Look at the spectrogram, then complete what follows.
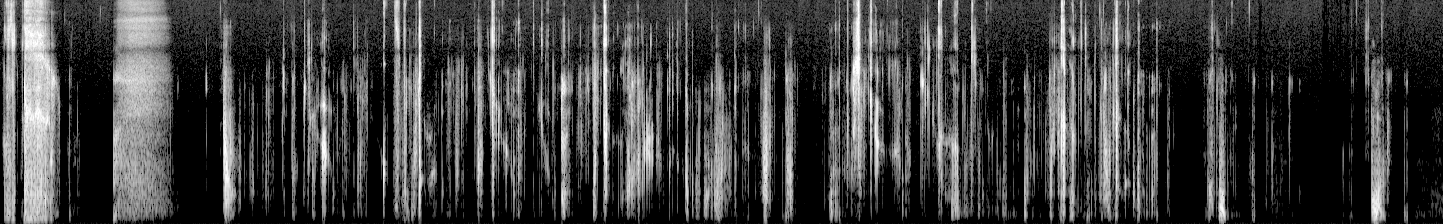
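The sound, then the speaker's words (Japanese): Wet chewing with irregular crunchy bites and smacking mouth sounds, continuing steadily for several seconds with short pauses and no talking. “また前回のように咀嚼するから聞いてくれ。”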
